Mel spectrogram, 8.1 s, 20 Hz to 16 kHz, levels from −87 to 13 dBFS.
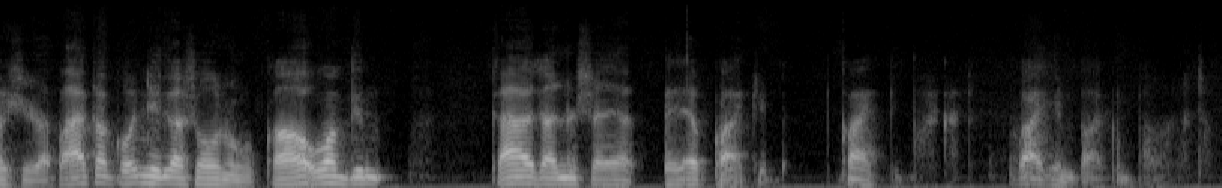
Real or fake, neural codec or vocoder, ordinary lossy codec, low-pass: fake; codec, 44.1 kHz, 2.6 kbps, DAC; none; 14.4 kHz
